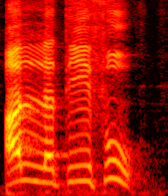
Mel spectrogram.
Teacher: مثال کے طور پر جیسے ہے لطیف، اللہ کا ایک نام ہے لطیفن، جب اس پر ال لگائیں گے تو یہ ہو جائے گا، دو لام لکھے جائیں گے، اللطیفو، پڑھا ایک ہی لام جائے گا، ادغام ہو جائے گا، لیکن لکھا جائے گا اللطیفو۔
